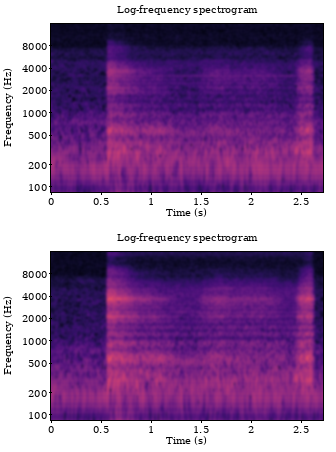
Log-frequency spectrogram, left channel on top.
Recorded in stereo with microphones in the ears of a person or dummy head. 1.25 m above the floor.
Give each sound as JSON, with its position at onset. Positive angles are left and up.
{"t": 0.6, "sound": "breathing", "side_deg": -40}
